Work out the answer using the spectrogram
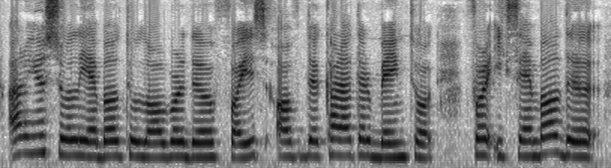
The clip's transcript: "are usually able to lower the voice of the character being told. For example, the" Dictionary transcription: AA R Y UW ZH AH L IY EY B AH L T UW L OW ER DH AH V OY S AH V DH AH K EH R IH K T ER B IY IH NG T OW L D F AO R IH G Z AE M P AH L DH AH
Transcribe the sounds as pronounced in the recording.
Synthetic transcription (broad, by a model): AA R Y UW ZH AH L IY EY B AH L T UW L OW ER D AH F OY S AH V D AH K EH R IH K T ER B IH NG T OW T F AO R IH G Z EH M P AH L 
